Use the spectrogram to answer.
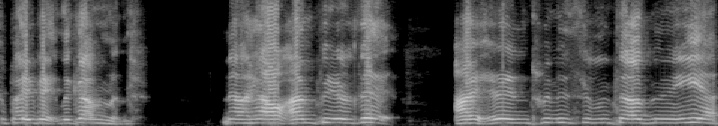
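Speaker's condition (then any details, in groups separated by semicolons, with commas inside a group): Spastic cerebral palsy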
